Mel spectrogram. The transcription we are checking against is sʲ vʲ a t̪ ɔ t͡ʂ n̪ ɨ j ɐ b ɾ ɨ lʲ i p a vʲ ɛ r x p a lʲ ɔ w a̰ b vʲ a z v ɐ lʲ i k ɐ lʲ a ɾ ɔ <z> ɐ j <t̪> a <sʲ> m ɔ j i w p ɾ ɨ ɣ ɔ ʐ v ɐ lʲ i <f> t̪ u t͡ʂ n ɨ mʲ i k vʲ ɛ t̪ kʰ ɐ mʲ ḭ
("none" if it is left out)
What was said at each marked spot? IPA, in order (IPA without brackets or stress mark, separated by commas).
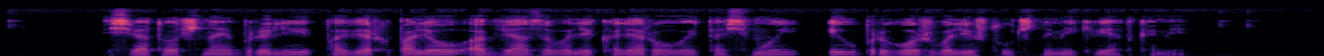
v, t̪, sʲ, ʂ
